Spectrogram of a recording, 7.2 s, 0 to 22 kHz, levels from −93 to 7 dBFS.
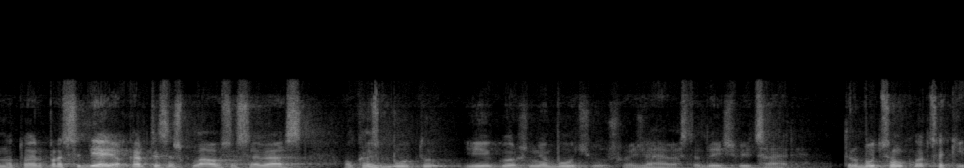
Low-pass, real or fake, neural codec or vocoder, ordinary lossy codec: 10.8 kHz; real; none; Opus, 16 kbps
